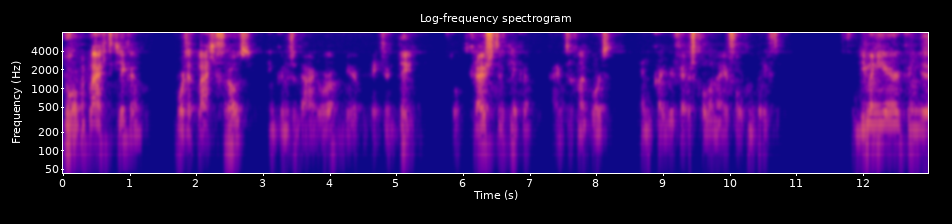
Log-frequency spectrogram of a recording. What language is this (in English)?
Dutch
